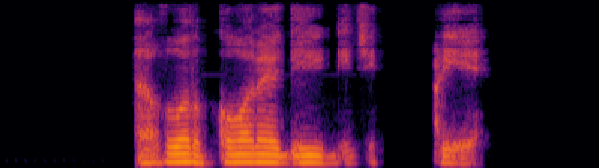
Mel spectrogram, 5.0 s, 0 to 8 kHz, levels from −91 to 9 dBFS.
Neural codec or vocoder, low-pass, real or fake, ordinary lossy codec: codec, 16 kHz, 0.5 kbps, FunCodec, trained on LibriTTS, 25 frames a second; 7.2 kHz; fake; AAC, 32 kbps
